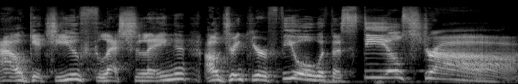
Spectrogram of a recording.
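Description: Very slow yet with hardly any pauses, a put-on character voice at a middle pitch swings very widely up and down. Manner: menacing.

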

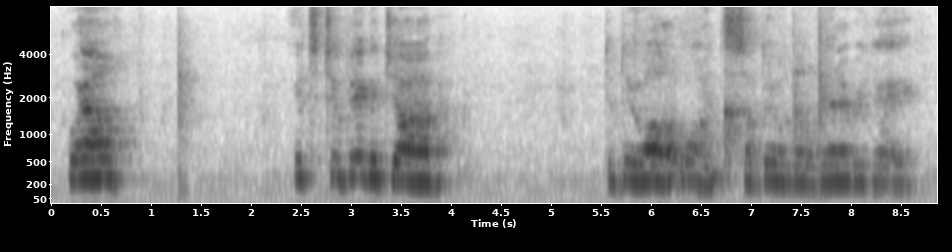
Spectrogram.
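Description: Amid light background noise and audible room echo, a woman speaks at a very slow pace in a fairly high pitch with monotone, flat intonation. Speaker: mother and great-great-grandmother. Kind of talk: interview answer. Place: home room. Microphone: phone near.

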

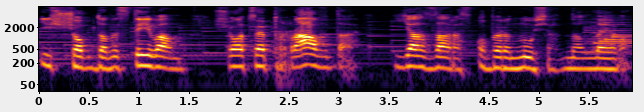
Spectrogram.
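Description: A man does a gruff, put-on character voice at a fairly high pitch and a fairly slow pace. Clear music plays in the background. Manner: boastful.

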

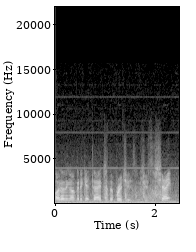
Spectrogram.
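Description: A high-pitched man's voice, dry with no echo, against noticeable background noise. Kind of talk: commentary. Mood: relaxed, slightly disappointed. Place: plane. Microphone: headset.

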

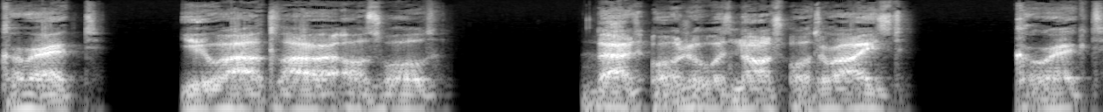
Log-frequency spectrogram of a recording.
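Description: A man's raspy, put-on character voice, very slow, with long, frequent pauses. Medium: voice reel.

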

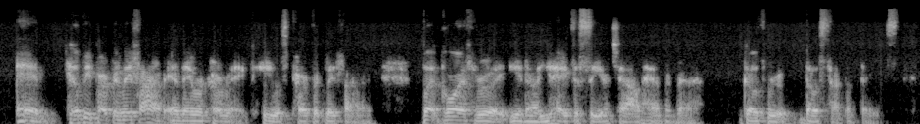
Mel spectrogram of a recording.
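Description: Noticeable background noise sits behind a man who speaks at a moderate pace in an American accent. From Texas, Dallas. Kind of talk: interview conversation.

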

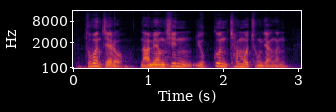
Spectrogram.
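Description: On a very clean recording with a silent background, a man talks at a very slow pace in a fairly high pitch. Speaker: government spokesperson. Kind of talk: press briefing. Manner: formal.

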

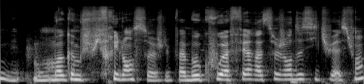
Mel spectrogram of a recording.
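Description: A woman speaks fairly quickly in a fairly high pitch with fairly even intonation. It is a normal speaking voice. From Toulon, southern France. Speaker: podcast guest. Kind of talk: casual chat.

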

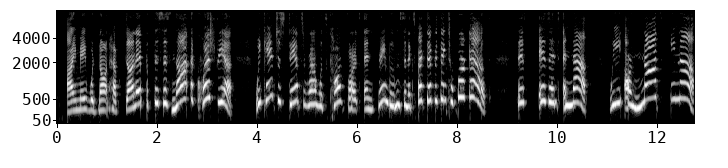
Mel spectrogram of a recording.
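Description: A put-on character voice, female-sounding and extremely high in pitch, at a moderate pace. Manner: defensive, frustrated, bitter.

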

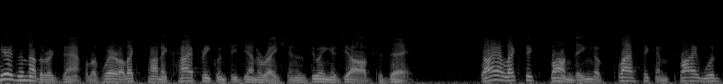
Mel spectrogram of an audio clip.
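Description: Confident in tone, a man talks at a very fast pace with lively intonation. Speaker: film narrator. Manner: formal, measured, brisk and declarative, with confident, even pacing; didactic, explaining step by step with emphasis on key points. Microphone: old recording.

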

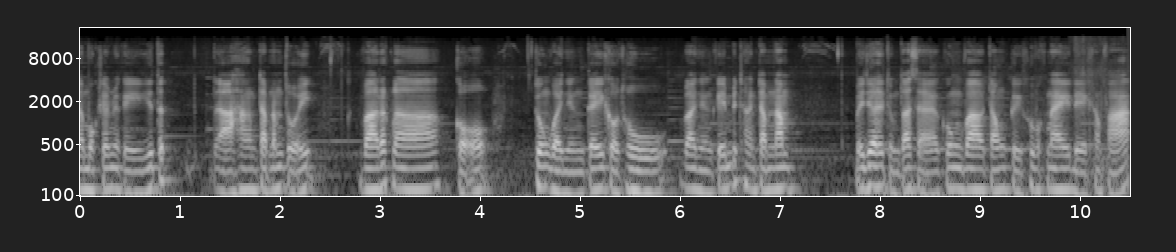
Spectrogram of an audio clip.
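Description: A man talks with fairly even intonation while faint music plays in the background. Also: moderate pace. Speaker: local travel vlogger. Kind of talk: guided tour commentary. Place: open country. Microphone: phone near.

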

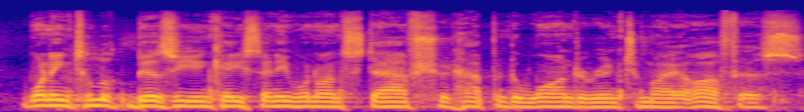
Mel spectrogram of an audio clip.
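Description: Fairly quick speech from a man. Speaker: pastor. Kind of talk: sermon. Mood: warm, lightly humorous. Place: church. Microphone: headset.

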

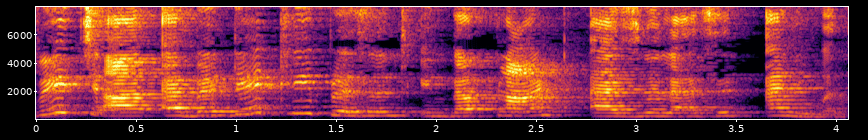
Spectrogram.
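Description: A woman speaks in a bright, sharp tone. Her voice is raised and projected. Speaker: pharmacy exam tutor. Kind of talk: lecture. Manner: repetitive dictation pace.

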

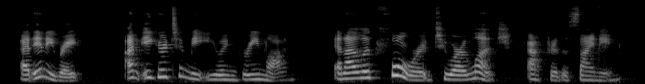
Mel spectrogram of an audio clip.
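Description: Intonation stays lively as a natural voice reads against quiet surroundings.

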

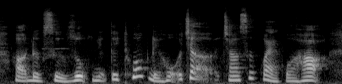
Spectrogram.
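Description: A woman speaks at a medium pitch in an ordinary speaking voice. The sound is dry and close with no echo. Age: 40s. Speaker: doctor. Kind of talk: advice call-in. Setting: studio.

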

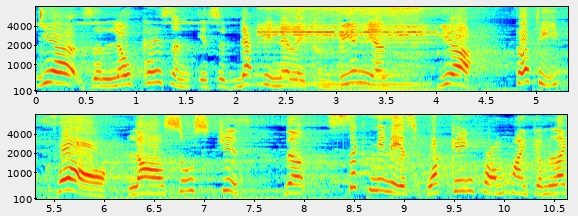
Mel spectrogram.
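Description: A woman's high voice at a very slow pace, with faint music in the background. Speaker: food vlogger. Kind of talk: casual vlog chat. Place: street. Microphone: lapel.

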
